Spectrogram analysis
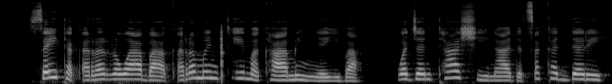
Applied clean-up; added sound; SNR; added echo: neural mask model DeepFilterNet 3.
